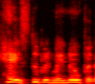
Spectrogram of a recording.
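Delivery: normal talking voice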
